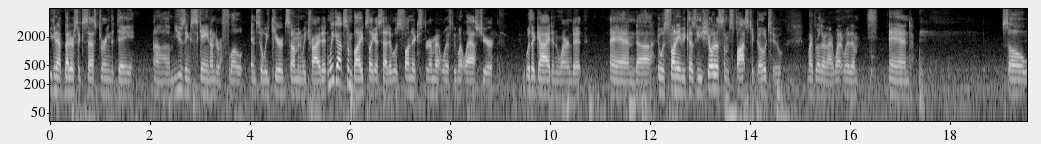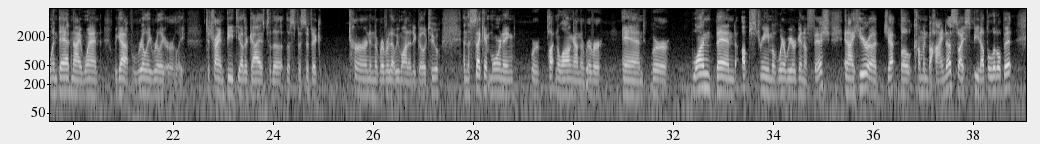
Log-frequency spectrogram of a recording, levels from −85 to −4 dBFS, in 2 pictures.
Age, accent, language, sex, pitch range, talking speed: 20-39, American, English, male, 125-145 Hz, 215 wpm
